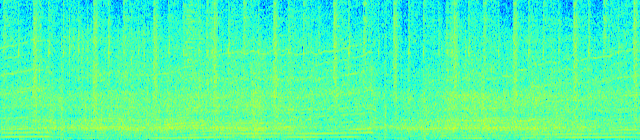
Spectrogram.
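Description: A race car driven through a corner under throttle, its engine holding a steady drone that rises and dips as revs change, with a light tire squeal throughout and no voices.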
